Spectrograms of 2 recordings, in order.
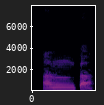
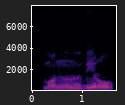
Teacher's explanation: نون کی آواز کو ناک میں چھپا کر پڑھنا چاہیے، نوک زبان تالو سے ہٹا کر، جیسے اردو میں پنکھا کے نون کو پڑھتے ہیں۔ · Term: اخفا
